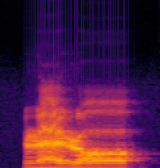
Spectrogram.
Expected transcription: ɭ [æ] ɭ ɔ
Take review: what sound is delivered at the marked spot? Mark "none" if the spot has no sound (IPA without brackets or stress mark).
æ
